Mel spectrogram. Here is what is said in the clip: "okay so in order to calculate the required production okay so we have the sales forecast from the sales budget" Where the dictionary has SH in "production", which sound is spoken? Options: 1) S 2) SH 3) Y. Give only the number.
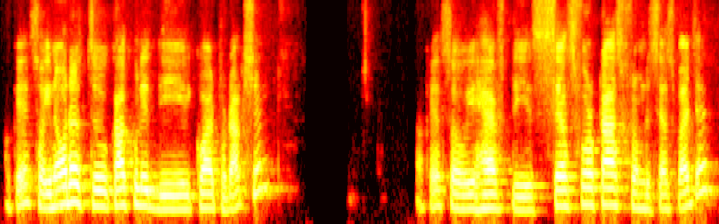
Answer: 2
